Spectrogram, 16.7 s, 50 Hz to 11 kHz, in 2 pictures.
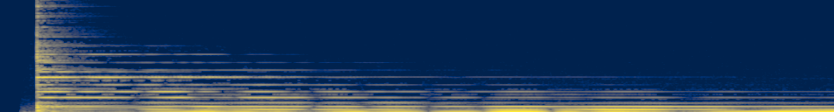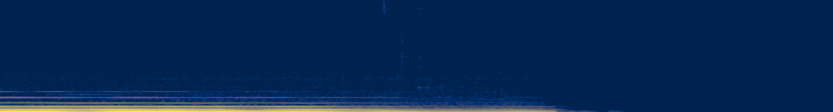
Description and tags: Project Orig
Took a 7 1/2 saw blade and taped it while recording, cut out background noise, and adjusted the dynamics. Hope someone has some use for this.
